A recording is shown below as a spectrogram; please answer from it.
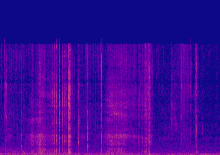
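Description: A solid pink oval Timotei bar of dry soap with red inclusions is held in the hand and shaved with a box cutter blade. Quiet, crisp scraping and cutting strokes come in quick, uneven bursts with bright, brittle crackles. A faint low hum sits underneath.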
